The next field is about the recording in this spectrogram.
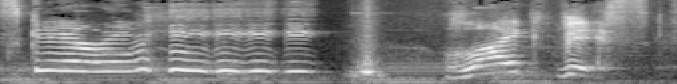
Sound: laughs

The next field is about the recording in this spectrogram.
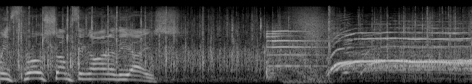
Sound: cheering and applause

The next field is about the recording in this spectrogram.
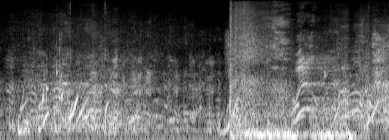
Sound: popping

